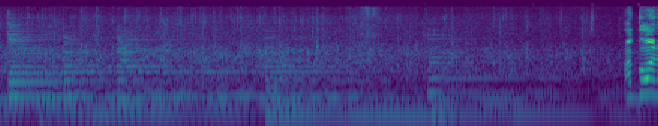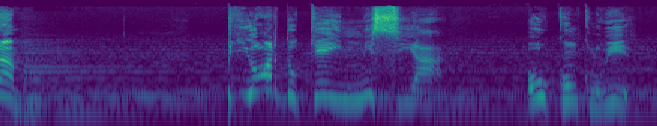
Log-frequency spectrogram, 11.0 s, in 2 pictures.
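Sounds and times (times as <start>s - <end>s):
audience applause: 0.0s - 5.7s
sustained keyboard chords: 0.0s - 10.0s
speech: 5.2s - 5.8s, 7.5s - 9.3s, 9.9s - 10.8s.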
